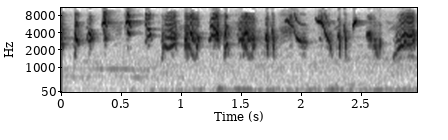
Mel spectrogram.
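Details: Long-tailed shrike in rapid, energetic song: dense chattering warble of scratchy and whistled notes run closely together, with a low hum in the background.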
